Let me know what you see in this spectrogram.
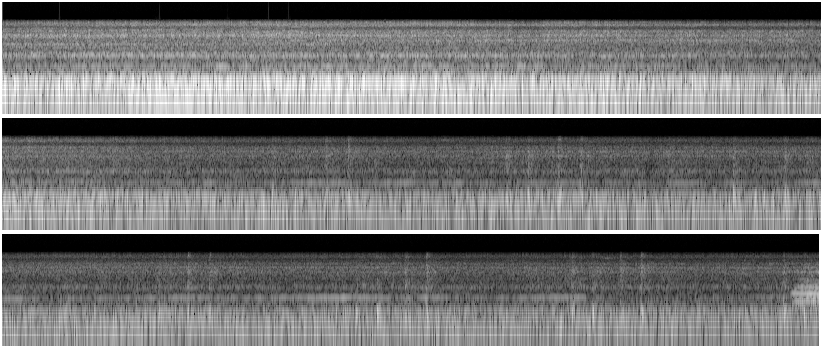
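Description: Diesel-hauled freight train passing on the main line. A loud rumble of locomotive and wheels on rail fills the first six seconds or so, then eases into a steadier rolling rumble as a long string of tank cars goes by.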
